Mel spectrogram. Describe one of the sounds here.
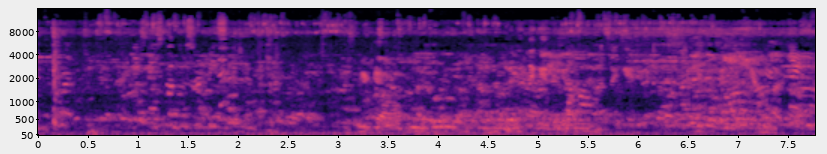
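Women and men chatter nearby in a busy crowd.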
